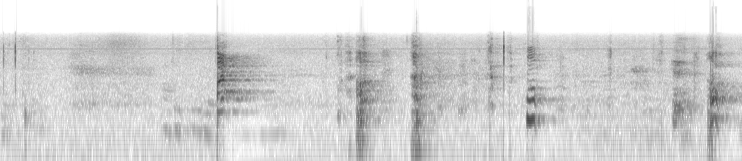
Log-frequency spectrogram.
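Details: Three-and-a-half-month-old female Akita puppy barking; sharp, broadband barks burst out irregularly, roughly one every second or so in the second half, with a person's voice and soft household noise between them.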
